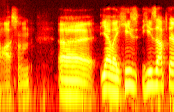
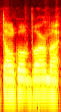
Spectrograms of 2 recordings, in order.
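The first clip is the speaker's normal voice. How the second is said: Rambo; 5 dB louder than usual. Retold or imitated. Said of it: "it's John Rambo".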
